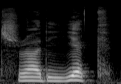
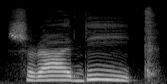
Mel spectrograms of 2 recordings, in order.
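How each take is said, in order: First: The name ends with an extra 'yek' syllable. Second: The name ends with a short 'dik' sound. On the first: The speaker calls it wrong. "and not Shradiyek. No ik" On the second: The speaker calls it right. "it's Shradik"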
